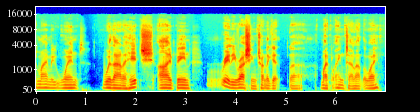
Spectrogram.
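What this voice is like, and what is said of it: Hoarse voice from a cold. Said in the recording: “I've caught a cold. ... I'm losing my voice ... soothing your ... weary voice ... I could hardly speak”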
